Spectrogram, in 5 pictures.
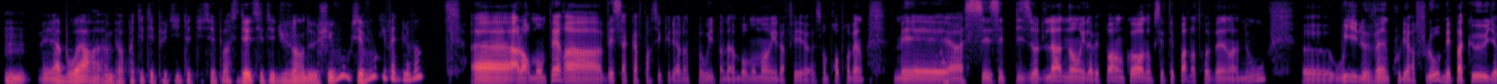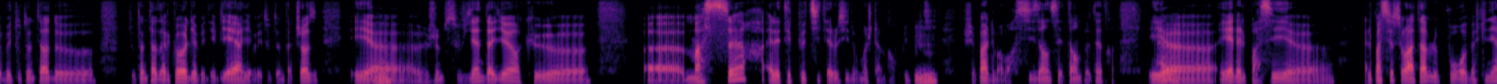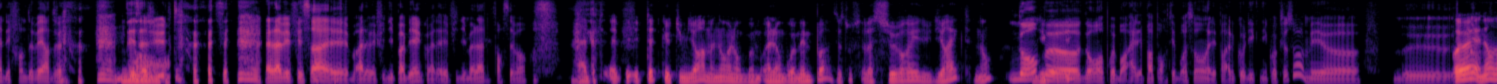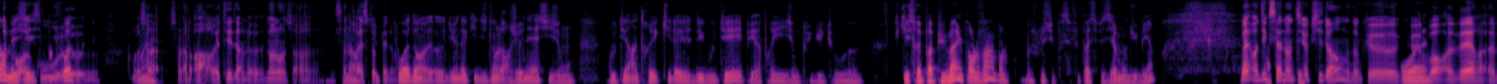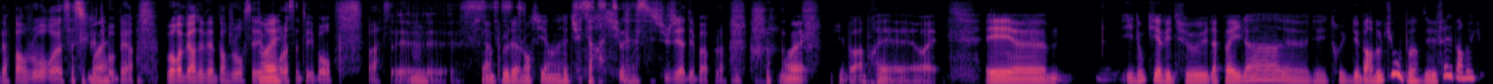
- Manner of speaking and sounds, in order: tapping; surprised: "Non ?"; chuckle; laugh; laughing while speaking: "C'est"; chuckle; other background noise; laughing while speaking: "ça c'est que dit"; laughing while speaking: "d génération"; drawn out: "c'est c c"; chuckle
- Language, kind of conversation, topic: French, podcast, Comment se déroulaient les repas en famille chez toi ?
